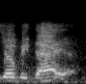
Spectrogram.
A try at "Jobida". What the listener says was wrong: It's Jobida, not Jobidaya. It's Jobida. That is the issue because people always have a hard time pronouncing Jobida. It is Jobida. Jobida.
